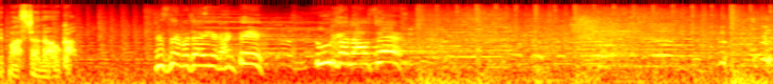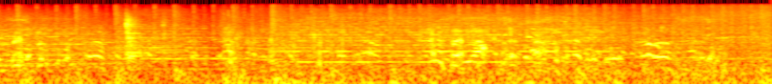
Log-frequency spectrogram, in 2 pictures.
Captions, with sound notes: I have to go to them immediately. Who rang this bell? Go and find him. [tense music playing] [coughing]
